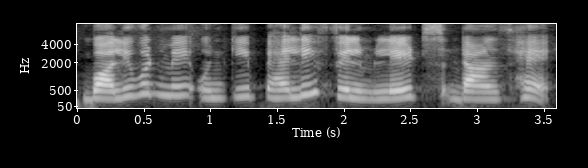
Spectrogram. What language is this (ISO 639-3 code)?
hin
